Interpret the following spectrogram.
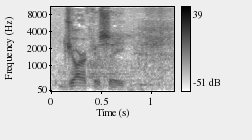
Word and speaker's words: Jarkesy: for these claims and by the way it's pronounced jassy uh not not a number of other ways that that it's been pronounced by by many um the the bottom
